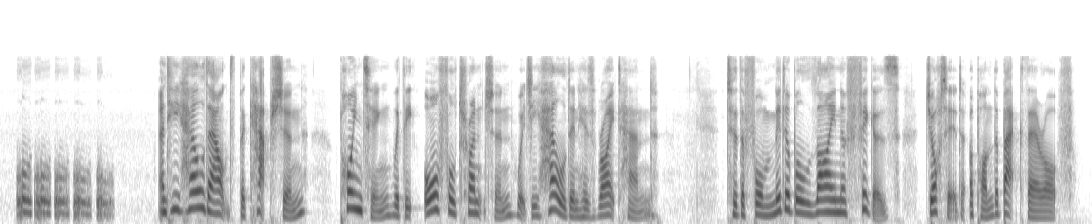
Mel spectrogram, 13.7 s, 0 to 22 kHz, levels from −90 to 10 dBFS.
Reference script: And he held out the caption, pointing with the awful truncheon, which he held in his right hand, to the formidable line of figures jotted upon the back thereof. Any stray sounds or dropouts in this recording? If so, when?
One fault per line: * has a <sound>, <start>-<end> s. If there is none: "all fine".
* has a laugh, 0.2-1.4 s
